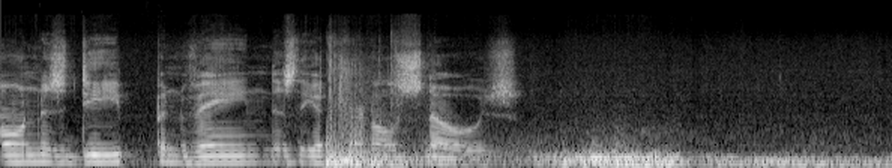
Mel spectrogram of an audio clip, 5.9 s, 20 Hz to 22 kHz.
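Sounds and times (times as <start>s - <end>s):
speech: 0.0s - 3.6s
deep rolling rumble of thunder: 0.0s - 5.9s.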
